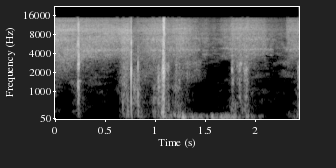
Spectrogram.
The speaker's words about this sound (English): Someone, like, chewing on a snake? I think he might have just, like, put the teapot right up there. No, I was filling up the kettle. Sorry.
